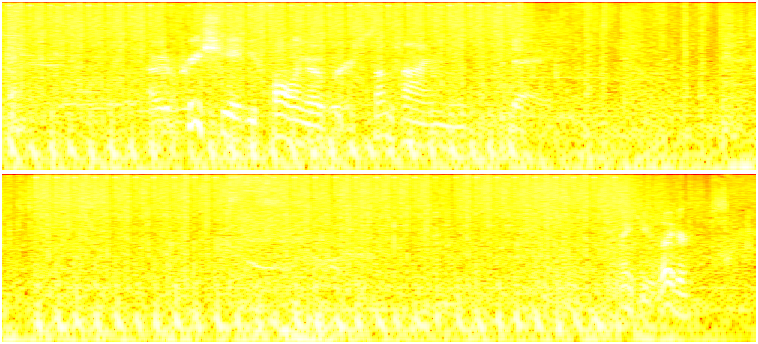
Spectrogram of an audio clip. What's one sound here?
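Guns fire in rapid bursts with heavy thuds.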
